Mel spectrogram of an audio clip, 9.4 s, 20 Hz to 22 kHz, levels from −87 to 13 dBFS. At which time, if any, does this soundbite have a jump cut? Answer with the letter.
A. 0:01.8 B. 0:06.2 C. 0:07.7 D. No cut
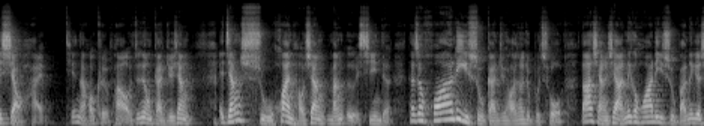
D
